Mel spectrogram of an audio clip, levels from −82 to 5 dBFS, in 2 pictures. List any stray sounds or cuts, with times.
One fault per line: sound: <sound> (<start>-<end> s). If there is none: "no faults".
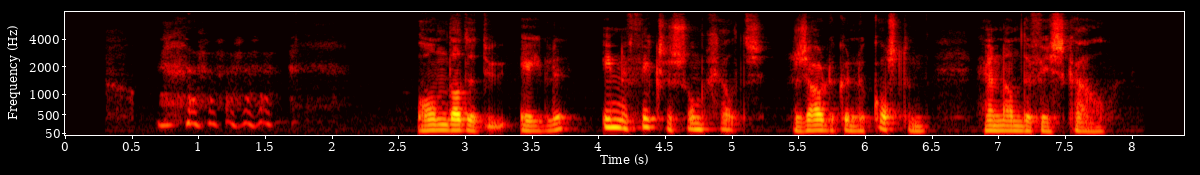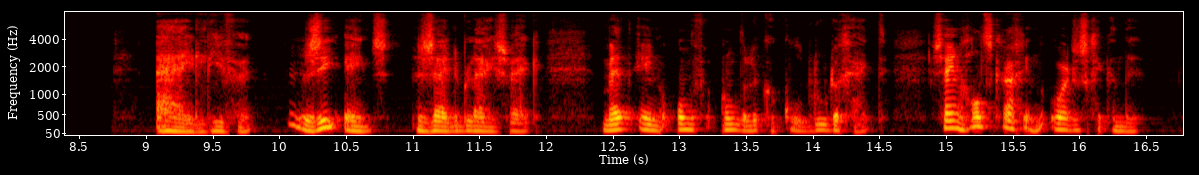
sound: laugh (0.7-2.2 s)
